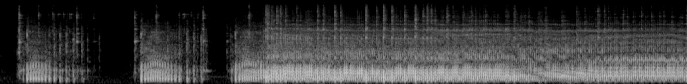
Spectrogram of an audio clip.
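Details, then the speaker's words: Vintage Homelite two-stroke chainsaw with thumb-pump oiler, started ice cold: two pulls, then it catches and holds a steady, clean high buzz with a slight dip; the saw runs well. "so yeah let's fire it up and you can you can hear the difference between these saws and newer saws"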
